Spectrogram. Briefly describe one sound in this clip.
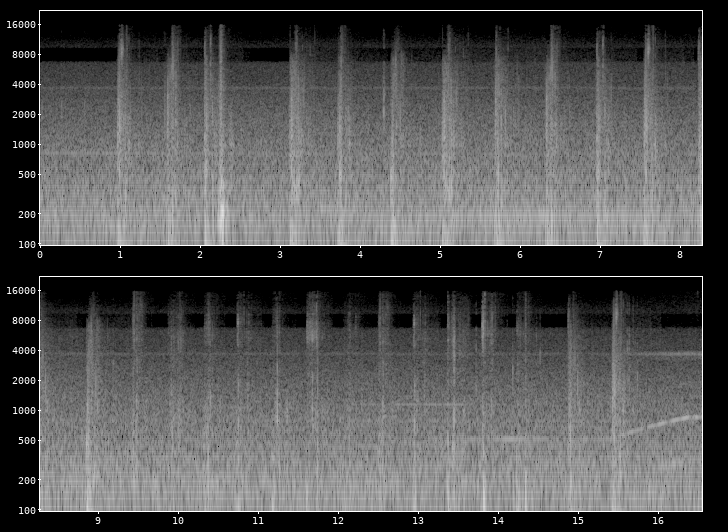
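Heavy footsteps thud on leafy ground at a steady pace.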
